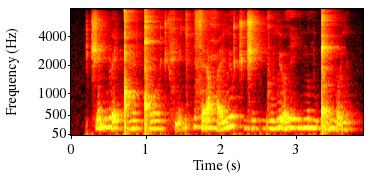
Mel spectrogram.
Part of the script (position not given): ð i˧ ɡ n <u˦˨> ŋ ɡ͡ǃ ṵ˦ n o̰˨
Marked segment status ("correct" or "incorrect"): incorrect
